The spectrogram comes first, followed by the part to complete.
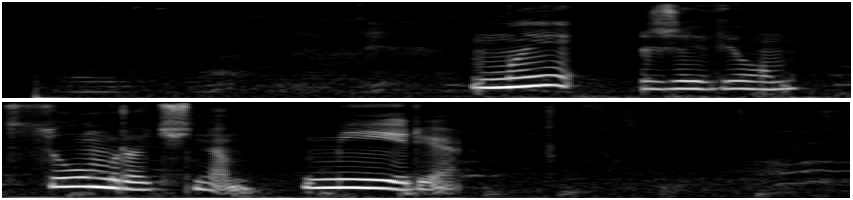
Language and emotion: Russian, sad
